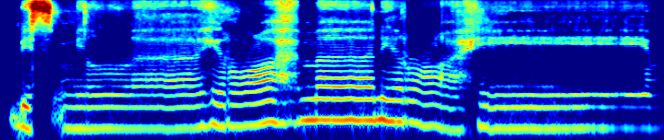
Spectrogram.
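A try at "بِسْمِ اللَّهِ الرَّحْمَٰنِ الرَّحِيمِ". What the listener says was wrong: Di basmalahnya masih eh kita lebih hati-hati. Nah, panjang pendeknya lebih konsisten ya Bu ya. Yang pertama dengan yang kedua. Bismillahirrahmanirrahim.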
